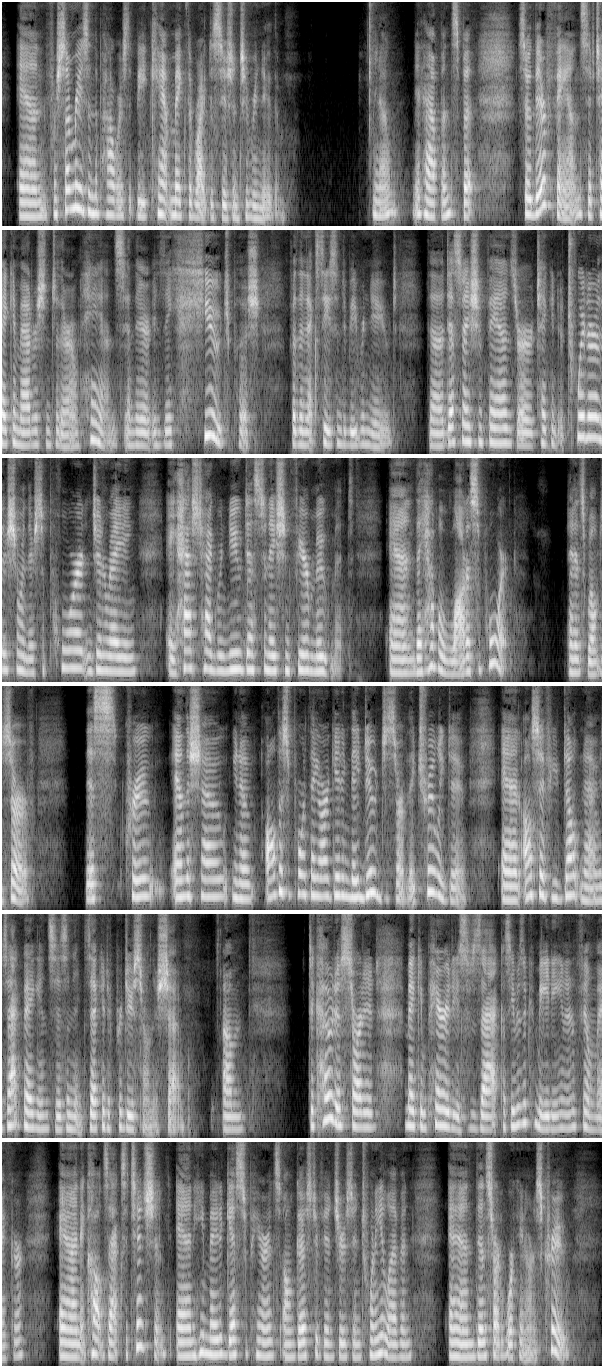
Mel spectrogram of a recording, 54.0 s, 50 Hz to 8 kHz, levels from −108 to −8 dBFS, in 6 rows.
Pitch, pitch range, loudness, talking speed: 195 Hz, 180-220 Hz, -19 LUFS, 160 wpm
